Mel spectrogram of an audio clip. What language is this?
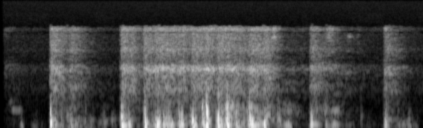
Chinese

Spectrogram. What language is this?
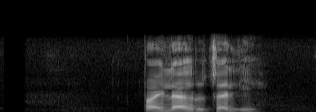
Nepali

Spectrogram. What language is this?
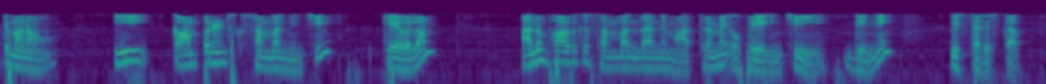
Telugu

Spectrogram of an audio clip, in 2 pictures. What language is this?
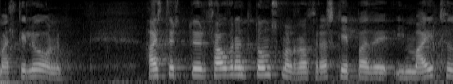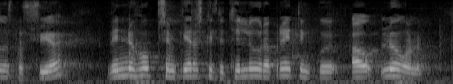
Icelandic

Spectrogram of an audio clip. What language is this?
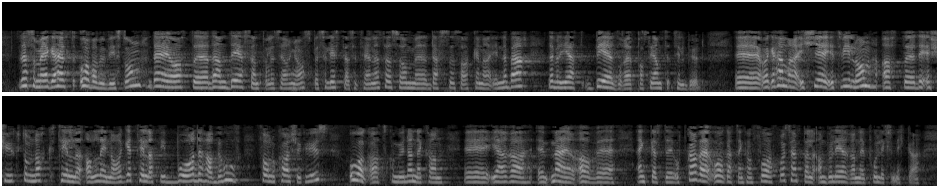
Norwegian Nynorsk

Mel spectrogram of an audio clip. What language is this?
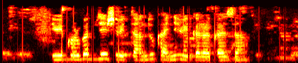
Kinyarwanda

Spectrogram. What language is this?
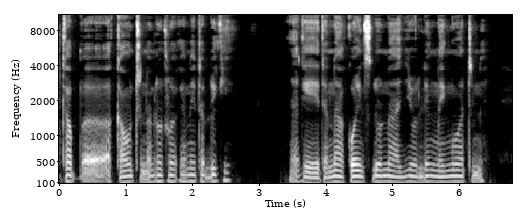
Masai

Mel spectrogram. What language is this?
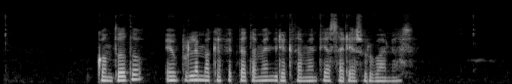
Galician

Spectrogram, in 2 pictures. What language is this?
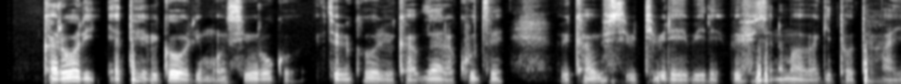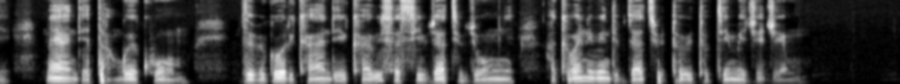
Rundi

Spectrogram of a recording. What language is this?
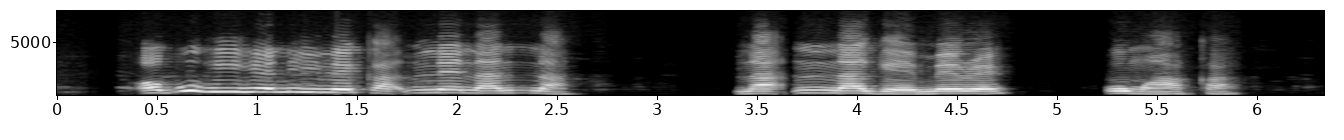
Igbo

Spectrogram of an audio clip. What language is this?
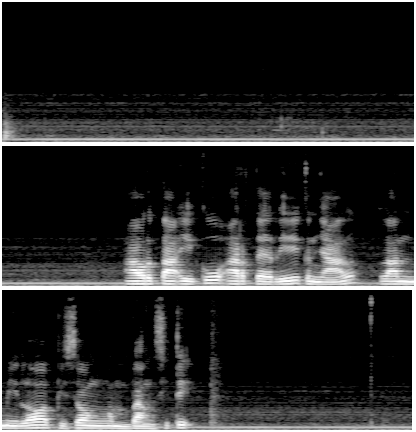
Javanese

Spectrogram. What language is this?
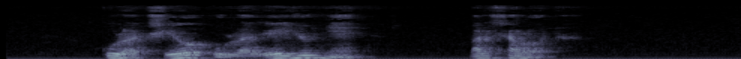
Catalan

